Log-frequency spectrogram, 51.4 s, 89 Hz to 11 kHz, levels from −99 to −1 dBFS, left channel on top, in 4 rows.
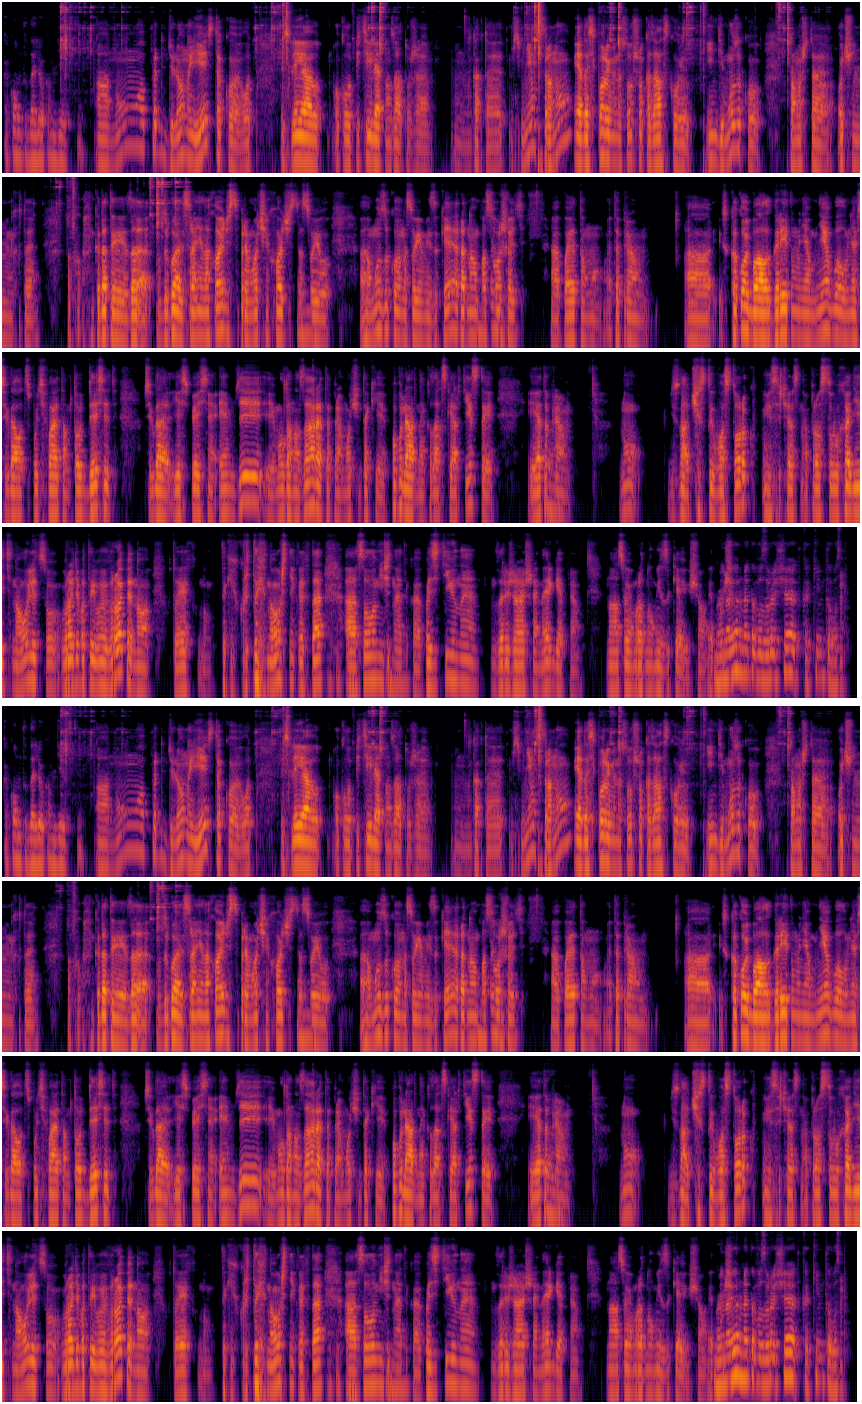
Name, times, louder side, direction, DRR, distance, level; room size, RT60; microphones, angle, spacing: voice 1, 0.1-1.2 17.3-17.6 20.0-20.5 33.9-34.1 39.6-39.8 43.8-43.9 44.4-44.7 49.3-51.3, right 4 dB, 90° right, 0.9 m, -39 dB
sound 1, 0.9-1.9 2.2-2.3 2.9-3.0 3.8-4.3 5.2-6.0 6.3-6.4 7.3-8.1 8.9-9.4 10.1-10.6 11.6-12.4 13.3-14.0 14.8-15.7, left 6 dB, 35° left, 0.7 m, -41 dB
voice 2, 1.4-6.4 6.8-10.3 10.6-22.5 23.1-34.3 34.6-34.7 35.0-35.3 35.8-36.9 37.1-41.7 42.0-49.5, left 1 dB, 5° left, 0.4 m, -35 dB
3.8 x 2.5 x 2.9 m
head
